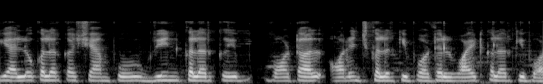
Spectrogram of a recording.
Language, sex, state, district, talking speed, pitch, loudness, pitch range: Hindi, female, Haryana, Charkhi Dadri, 190 wpm, 180 Hz, -18 LUFS, 175-185 Hz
